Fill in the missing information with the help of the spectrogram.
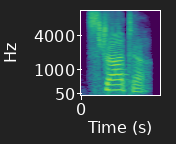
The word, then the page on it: strata: Indian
